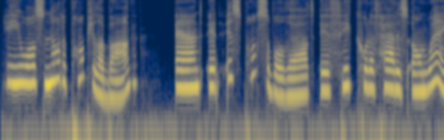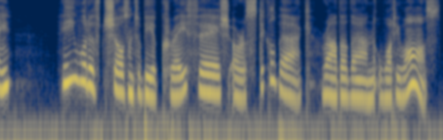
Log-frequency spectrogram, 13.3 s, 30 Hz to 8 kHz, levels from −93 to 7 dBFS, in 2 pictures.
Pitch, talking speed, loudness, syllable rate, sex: 230 Hz, 160 wpm, -17 LUFS, 3.8 syllables/s, female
